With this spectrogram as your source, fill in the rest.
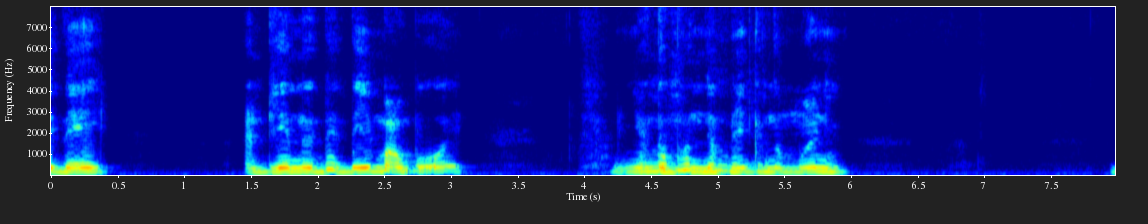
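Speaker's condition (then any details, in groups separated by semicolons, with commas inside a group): Cerebral palsy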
